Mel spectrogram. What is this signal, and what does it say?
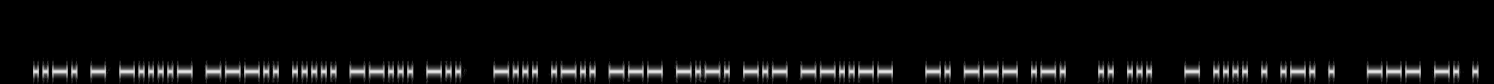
Morse code, heard as a keyed tone, about 25 wpm, 600 Hz. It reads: FT-857D BLOCK, NOR IS THERE ONE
